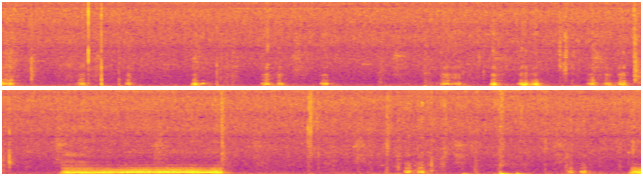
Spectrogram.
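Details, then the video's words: Mating Scottish Fold cats: mostly soft ticking and rustling, broken once by a single loud, low, harmonic growling wail lasting about a second and a half. "Scottish fold cats mating"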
